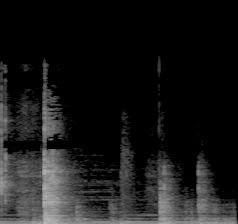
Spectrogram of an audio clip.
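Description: A single sharp snip about half a second in, with a fainter click near the end: scissors cutting the yarn. Soft background music runs underneath.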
